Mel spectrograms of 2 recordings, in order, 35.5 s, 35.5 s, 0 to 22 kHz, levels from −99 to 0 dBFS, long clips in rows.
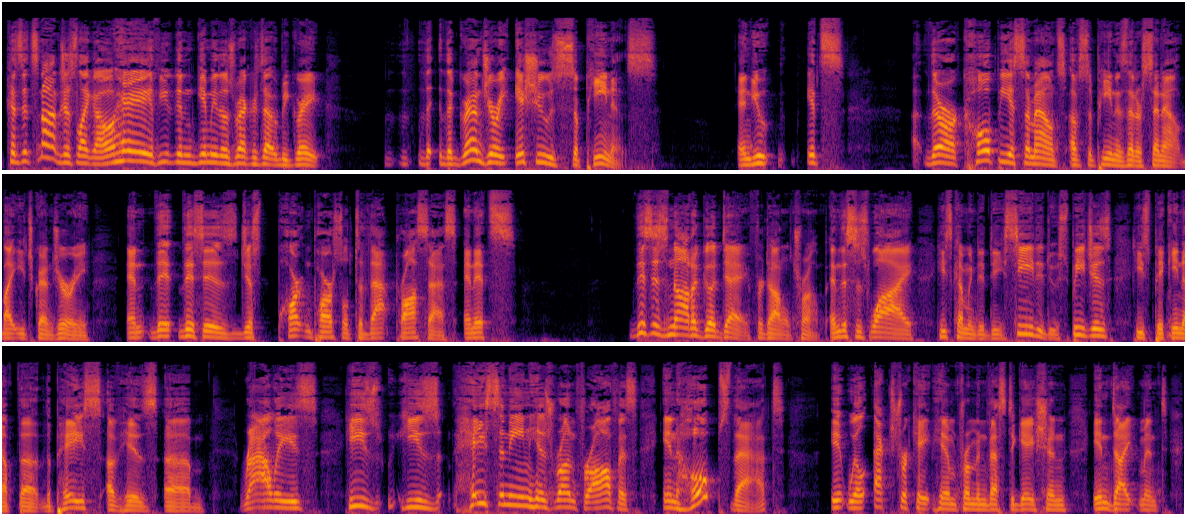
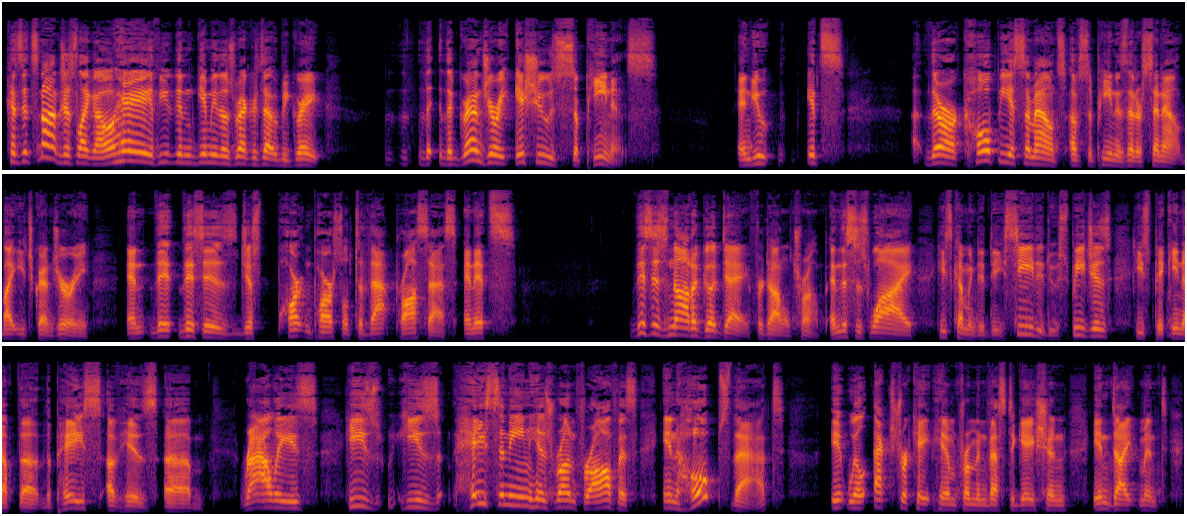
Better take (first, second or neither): first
